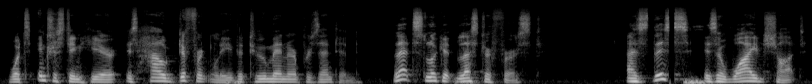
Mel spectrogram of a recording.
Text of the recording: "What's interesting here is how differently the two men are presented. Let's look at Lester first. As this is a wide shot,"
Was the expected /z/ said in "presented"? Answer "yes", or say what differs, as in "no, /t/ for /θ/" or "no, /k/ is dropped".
yes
